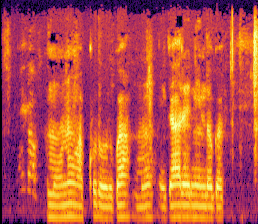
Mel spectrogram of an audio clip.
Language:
Kinyarwanda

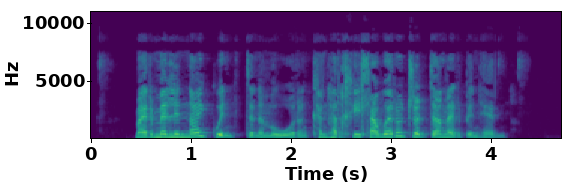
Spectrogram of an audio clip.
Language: Welsh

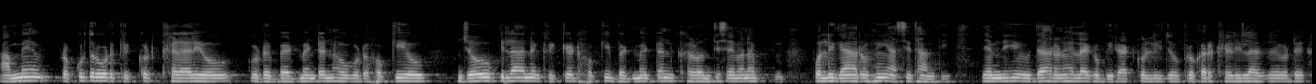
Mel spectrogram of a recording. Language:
Odia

